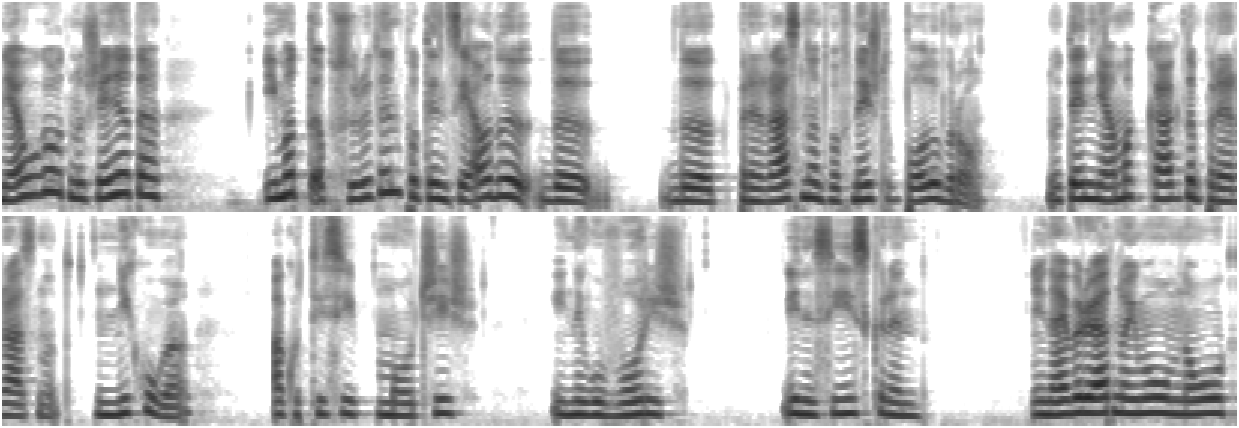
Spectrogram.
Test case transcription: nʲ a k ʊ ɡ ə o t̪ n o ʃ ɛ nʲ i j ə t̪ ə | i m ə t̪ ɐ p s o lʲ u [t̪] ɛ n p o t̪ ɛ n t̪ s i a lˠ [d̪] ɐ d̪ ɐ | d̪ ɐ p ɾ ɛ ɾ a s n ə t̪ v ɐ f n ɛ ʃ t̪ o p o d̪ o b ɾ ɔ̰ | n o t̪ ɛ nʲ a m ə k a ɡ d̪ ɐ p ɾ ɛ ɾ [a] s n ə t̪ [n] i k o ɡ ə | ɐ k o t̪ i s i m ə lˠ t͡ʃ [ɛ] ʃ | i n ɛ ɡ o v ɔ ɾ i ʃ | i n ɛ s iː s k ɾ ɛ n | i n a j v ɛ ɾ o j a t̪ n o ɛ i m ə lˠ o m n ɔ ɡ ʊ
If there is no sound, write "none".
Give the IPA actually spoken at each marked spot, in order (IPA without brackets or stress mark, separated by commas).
t̪, d̪, a, n, i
